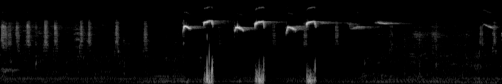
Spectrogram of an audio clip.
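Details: A male orange-headed thrush meets a female and answers with soft ticking, then three loud, high, swooping chirps in quick succession, each paired with a low thud.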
